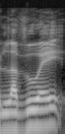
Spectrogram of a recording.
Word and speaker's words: Lavoué: So Lavoué is how the French pronounce it.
